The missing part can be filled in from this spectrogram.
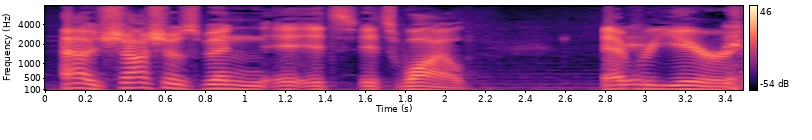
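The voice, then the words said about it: Hoarse, fading voice. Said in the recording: “my voice is already starting. I'm losing my voice already ... Good radio voice ... I can't speak.”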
